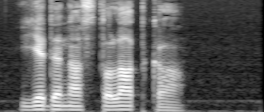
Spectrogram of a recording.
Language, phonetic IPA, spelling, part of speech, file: Polish, [ˌjɛdɛ̃nastɔˈlatka], jedenastolatka, noun, Pl-jedenastolatka.ogg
